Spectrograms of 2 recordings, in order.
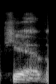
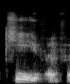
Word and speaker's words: Kyiv: And this column that's approaching Kiev, I mean, I'm sure, or Kiev, as we now should call it, using the Ukrainian pronunciation, it doesn't look as to me as though, you know, it's stoppable, however courageous the Ukrainians are.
